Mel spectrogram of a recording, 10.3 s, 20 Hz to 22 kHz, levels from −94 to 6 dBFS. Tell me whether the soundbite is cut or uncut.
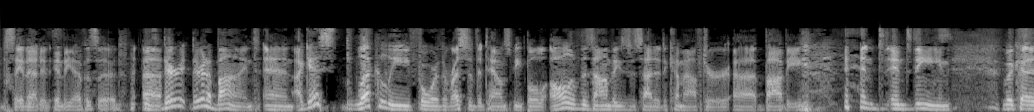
cut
